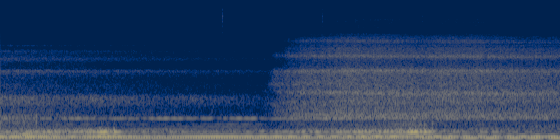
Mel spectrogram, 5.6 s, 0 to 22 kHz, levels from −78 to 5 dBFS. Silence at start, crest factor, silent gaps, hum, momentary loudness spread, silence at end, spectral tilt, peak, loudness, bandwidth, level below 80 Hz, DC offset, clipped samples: 0 s; 14 dB; none; none; 5 LU; 0 s; -6.5 dB/octave; -16 dBFS; -30 LUFS; 8.2 kHz; -38 dBFS; 0.1%; under 0.1%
